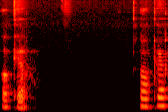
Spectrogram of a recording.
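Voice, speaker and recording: A woman's voice: slow pace, dark tone. A woman from Cameroon, chatting casually with viewers on a live stream and sometimes dropping to a near whisper.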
